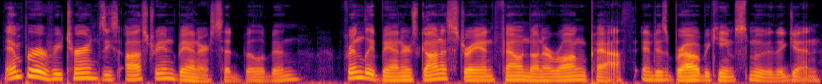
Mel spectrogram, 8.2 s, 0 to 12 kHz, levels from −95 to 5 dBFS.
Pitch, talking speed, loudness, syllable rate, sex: 125 Hz, 175 wpm, -19 LUFS, 5.0 syllables/s, male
